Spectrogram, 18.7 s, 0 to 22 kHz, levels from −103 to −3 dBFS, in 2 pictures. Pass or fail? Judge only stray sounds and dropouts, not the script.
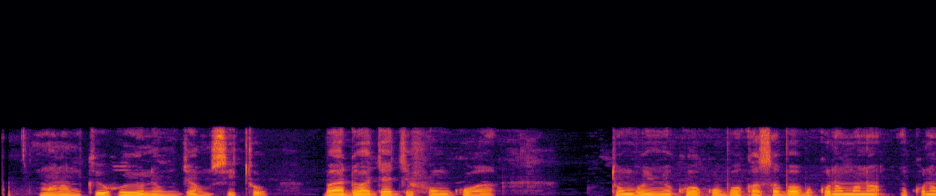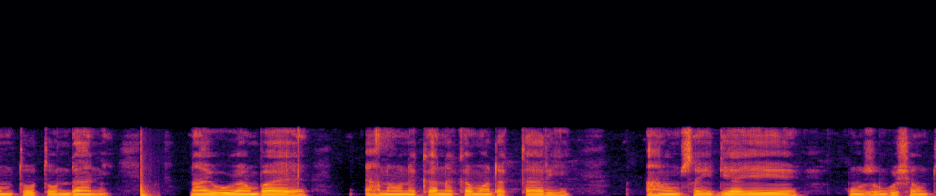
fail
